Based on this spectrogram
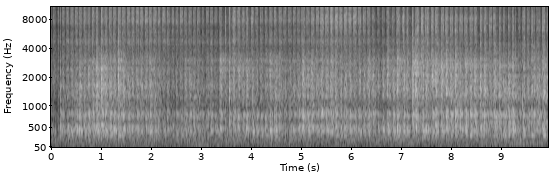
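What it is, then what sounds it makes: Pencil shading on drawing paper. A hand-held black graphite pencil scratches across a flat white drawing paper sheet in broad, sweeping shading strokes. The result is a continuous, dry, bright rasping with a steady rhythm of repeated strokes and almost no low end.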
